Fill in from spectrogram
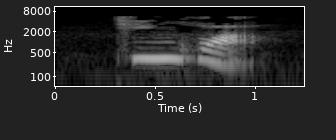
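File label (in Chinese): "听话", Mandarin Chinese; hsk; chinese-flashcards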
